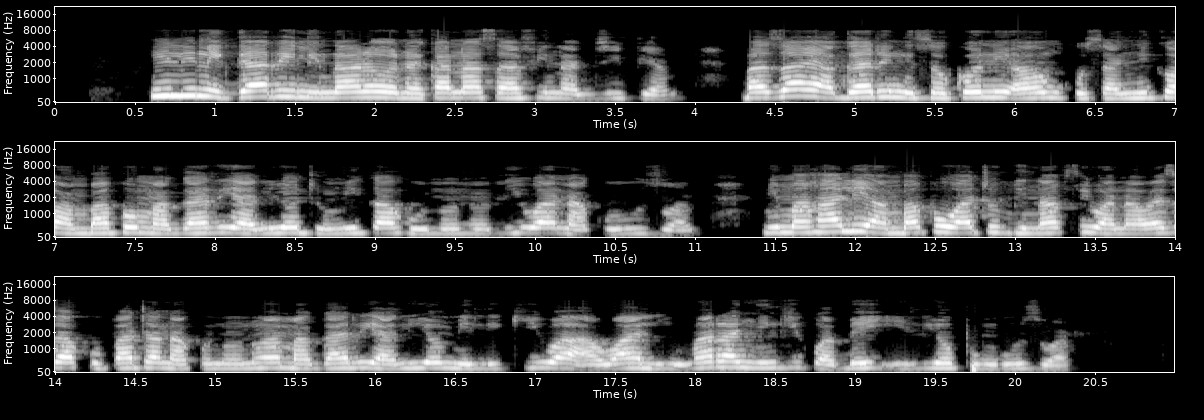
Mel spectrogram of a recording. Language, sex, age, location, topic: Swahili, female, 36-49, Nairobi, finance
